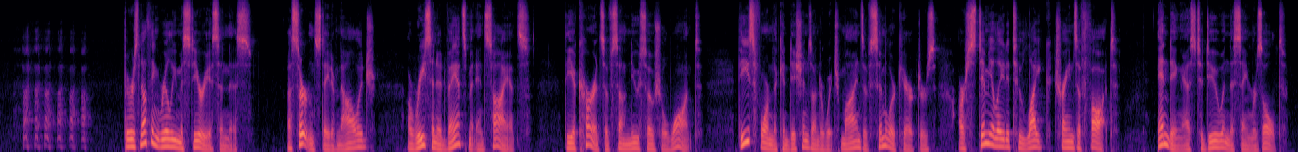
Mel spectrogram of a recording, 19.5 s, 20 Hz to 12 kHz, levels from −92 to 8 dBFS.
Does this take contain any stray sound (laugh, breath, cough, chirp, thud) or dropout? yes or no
yes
